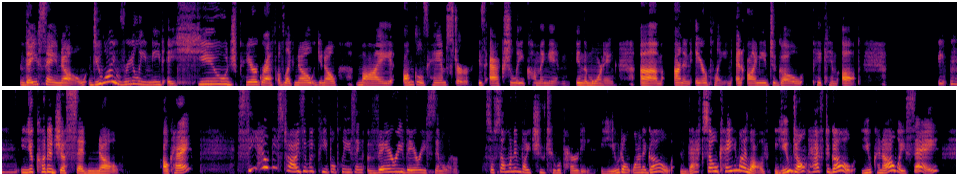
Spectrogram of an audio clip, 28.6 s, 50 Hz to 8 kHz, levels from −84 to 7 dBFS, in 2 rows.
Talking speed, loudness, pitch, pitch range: 170 wpm, -26 LUFS, 235 Hz, 195-305 Hz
